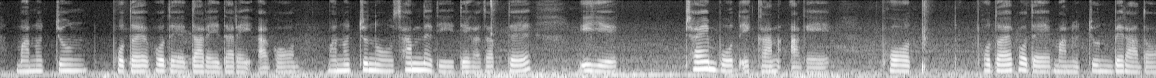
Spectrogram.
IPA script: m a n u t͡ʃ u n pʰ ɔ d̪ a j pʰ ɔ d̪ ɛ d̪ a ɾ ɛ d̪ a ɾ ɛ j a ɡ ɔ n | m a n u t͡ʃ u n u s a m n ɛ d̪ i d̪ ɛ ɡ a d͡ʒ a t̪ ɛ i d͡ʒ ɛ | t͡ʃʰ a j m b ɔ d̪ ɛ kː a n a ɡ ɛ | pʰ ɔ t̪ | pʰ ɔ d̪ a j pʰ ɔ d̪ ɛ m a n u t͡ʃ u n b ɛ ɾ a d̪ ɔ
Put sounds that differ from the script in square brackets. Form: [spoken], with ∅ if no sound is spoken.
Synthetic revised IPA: m a n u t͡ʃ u n pʰ ɔ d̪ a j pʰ ɔ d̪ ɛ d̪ a ɾ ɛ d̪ a ɾ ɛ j a ɡ ɔ n | m a n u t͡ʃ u n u s a m n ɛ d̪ i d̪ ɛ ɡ a d͡ʒ a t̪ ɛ i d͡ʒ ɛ | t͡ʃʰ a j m b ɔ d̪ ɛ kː a n a ɡ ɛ | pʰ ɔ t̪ | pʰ ɔ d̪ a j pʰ ɔ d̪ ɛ m a n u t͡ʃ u n b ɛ ɾ a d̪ ɔ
